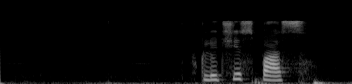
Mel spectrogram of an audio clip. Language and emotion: Russian, neutral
